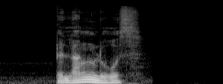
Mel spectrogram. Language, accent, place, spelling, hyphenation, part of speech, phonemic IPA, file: German, Germany, Berlin, belanglos, be‧lang‧los, adjective, /bəˈlanɡloːs/, De-belanglos.ogg
- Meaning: trivial; insignificant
